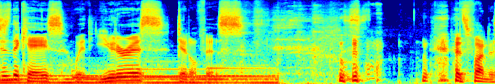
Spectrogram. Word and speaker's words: uterus didelphys: This is the case with Uterus Didelphys. That's fun to say, right? That's not how you say it. How do you say it? Didelphys, maybe?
